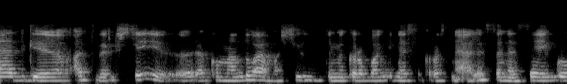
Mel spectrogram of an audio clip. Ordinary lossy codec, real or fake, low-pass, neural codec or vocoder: Opus, 16 kbps; real; 7.2 kHz; none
